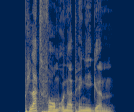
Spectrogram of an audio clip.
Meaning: strong dative masculine/neuter singular of plattformunabhängig
- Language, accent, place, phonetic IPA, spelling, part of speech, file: German, Germany, Berlin, [ˈplatfɔʁmˌʔʊnʔaphɛŋɪɡəm], plattformunabhängigem, adjective, De-plattformunabhängigem.ogg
